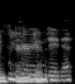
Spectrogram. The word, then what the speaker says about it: Imperium Data: And so then you started, well, once you came to Imperium Data, am I saying that right? – Imperium Data. – Okay. I didn't want to like be saying the wrong thing. – You got it.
